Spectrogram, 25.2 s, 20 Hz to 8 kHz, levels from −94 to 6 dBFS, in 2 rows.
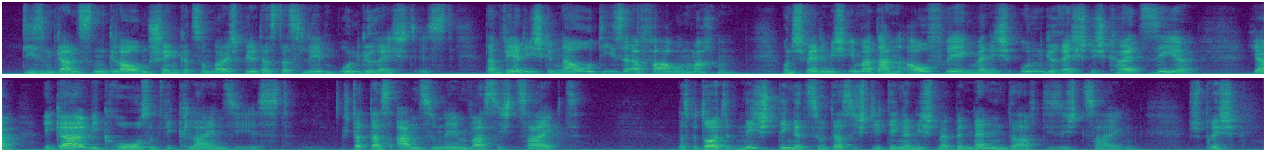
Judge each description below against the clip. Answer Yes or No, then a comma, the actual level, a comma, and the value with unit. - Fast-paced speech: No, average, 145 wpm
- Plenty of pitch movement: No, average, 3.5 semitones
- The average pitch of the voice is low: Yes, low, 130 Hz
